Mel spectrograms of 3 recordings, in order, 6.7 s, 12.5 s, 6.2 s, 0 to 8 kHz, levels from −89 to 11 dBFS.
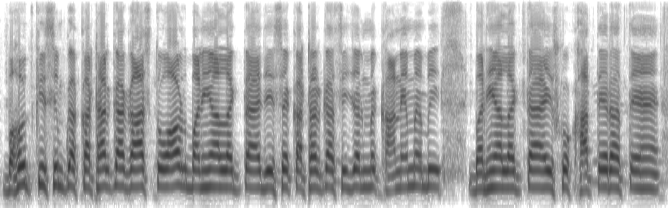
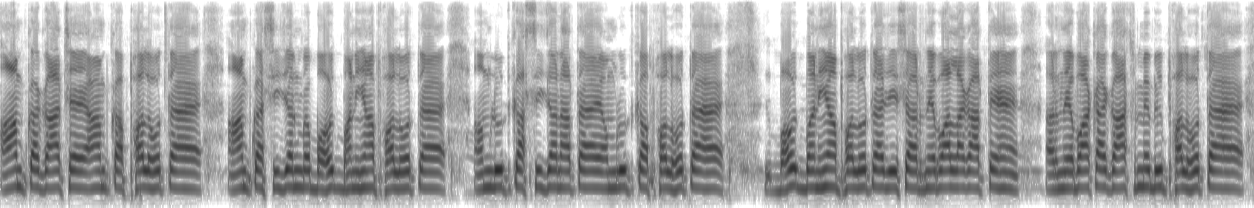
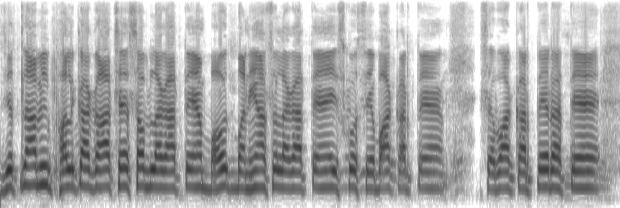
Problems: none marked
